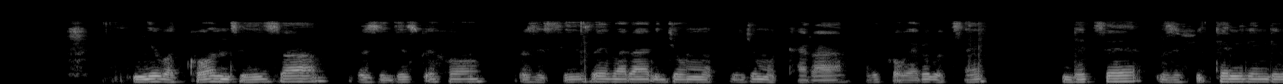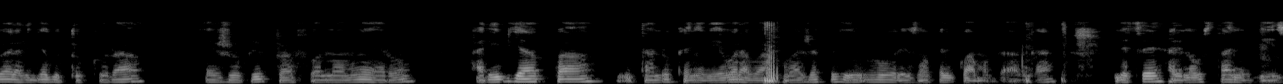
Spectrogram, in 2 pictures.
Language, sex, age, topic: Kinyarwanda, male, 18-24, health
